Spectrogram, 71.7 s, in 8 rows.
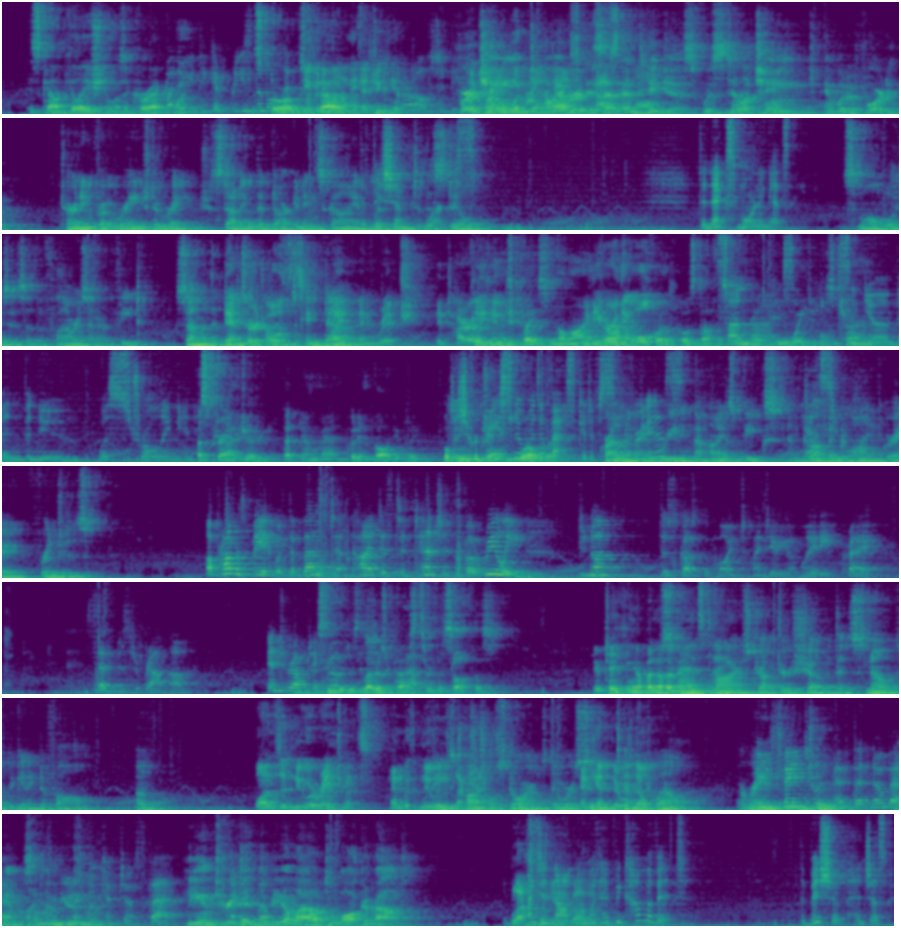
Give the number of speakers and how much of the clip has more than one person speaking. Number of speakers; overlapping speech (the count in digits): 6, about 37%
